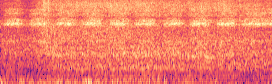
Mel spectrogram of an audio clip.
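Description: Insects chirping in a fast, even, high-pitched pulse, over a low wash of wind and surf.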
